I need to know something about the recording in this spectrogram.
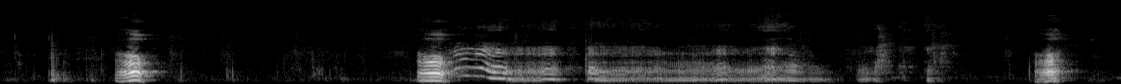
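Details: Collie at her nightly play game producing strange noises: short yelp-like bursts, then a long rising-falling moan trailing into a sustained growly whine, with brief speech nearby.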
